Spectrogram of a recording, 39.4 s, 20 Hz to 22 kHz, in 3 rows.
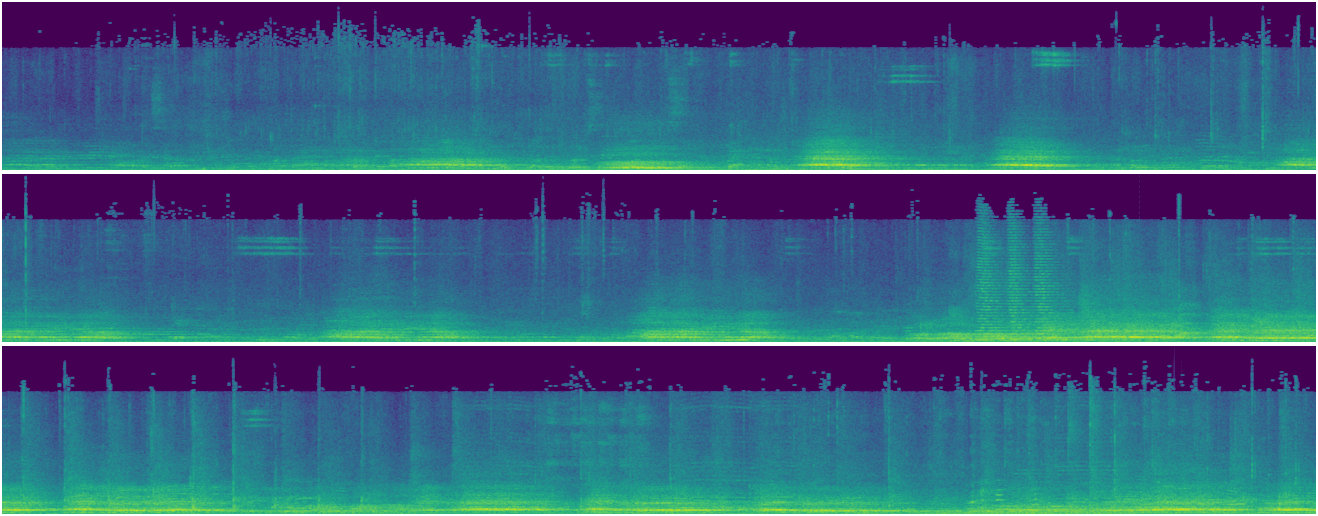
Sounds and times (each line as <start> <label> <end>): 0.0 soccer fans 39.4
